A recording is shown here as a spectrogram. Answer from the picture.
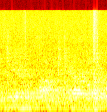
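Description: Indistinct voices in a large indoor track arena, with one sharp click or clap near the end.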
